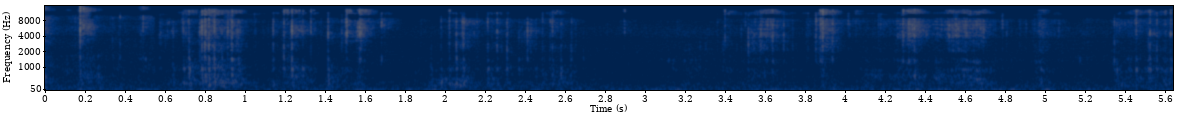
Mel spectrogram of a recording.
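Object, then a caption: Plastic sequin pouch. A medium flat pouch covered in pink reversible plastic sequins on fabric is held close to the mic and scratched and brushed with long nails and fingertips, flipping the sequins. The result is a quiet, dense, crisp rustling and clicking, with bright scratchy bursts that swell and fade over a soft low rumble.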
